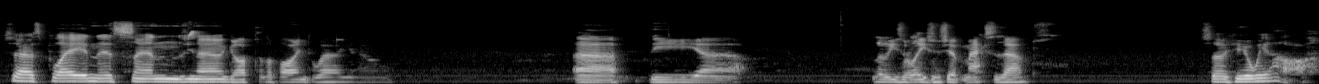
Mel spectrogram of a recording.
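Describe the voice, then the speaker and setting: A man's voice: on the low side, fairly even intonation, slow pace, pauses often, muffled recording. A man giving casual, rambling video game commentary in a wry, unenthusiastic manner. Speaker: gameplay video host. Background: game music.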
